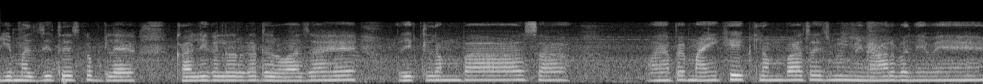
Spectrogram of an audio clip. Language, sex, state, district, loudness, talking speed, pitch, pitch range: Hindi, female, Delhi, New Delhi, -17 LUFS, 150 wpm, 195 Hz, 190-200 Hz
